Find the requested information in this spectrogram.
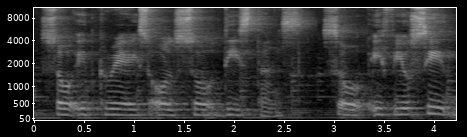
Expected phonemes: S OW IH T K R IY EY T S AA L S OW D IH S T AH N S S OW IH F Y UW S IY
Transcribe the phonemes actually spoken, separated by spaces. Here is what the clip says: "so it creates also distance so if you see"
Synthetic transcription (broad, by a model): S OW IH T K R IY EY T S AA L S OW D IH S T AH N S S OW IH F Y UW S IY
